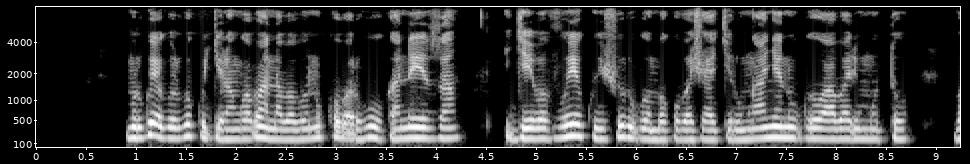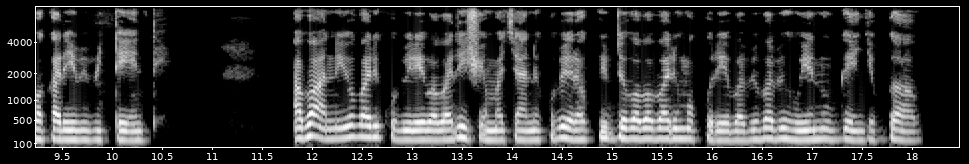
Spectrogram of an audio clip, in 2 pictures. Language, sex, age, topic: Kinyarwanda, female, 25-35, education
